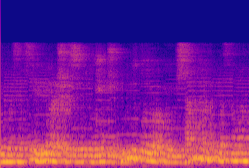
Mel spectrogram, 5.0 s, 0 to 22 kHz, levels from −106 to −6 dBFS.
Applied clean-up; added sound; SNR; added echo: neural separator model SepFormer DNS4.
